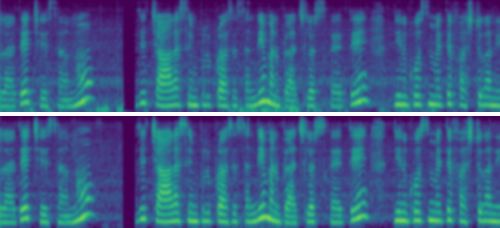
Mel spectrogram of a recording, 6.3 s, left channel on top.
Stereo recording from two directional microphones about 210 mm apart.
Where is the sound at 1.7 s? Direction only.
20° right (ahead or behind).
